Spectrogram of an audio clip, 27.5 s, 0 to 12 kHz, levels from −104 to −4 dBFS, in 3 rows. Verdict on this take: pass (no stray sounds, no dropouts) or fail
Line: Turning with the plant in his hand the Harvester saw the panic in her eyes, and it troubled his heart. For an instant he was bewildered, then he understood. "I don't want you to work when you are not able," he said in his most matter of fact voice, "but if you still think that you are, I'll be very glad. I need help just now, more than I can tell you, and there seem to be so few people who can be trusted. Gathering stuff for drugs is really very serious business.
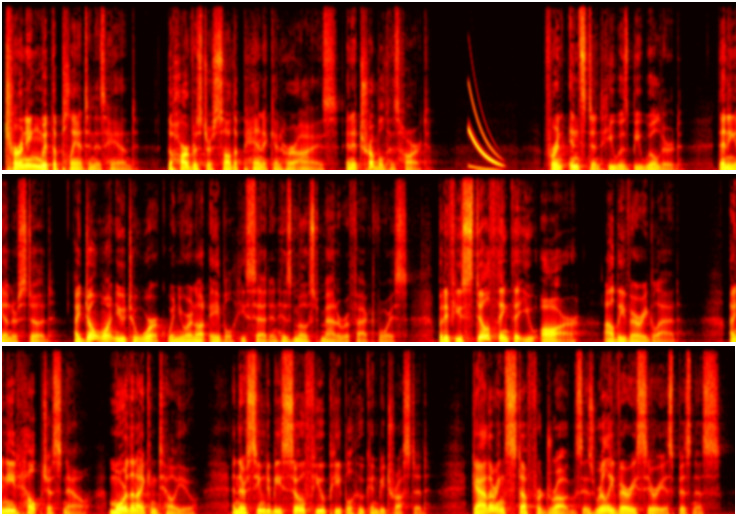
fail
